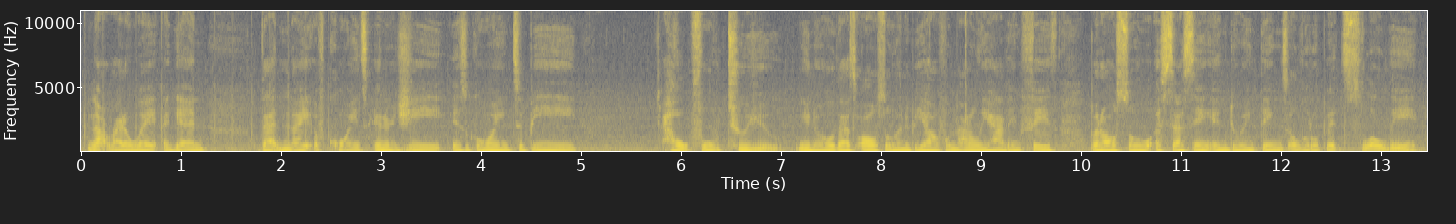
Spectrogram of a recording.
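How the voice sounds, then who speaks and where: A woman giving a casual tarot reading straight to her viewers, a little hoarse as she is losing her voice, often checking in with "okay?". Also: very deep voice, level tone, normal speed, dark tone, a little hiss or hum, low-quality recording. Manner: talks straight to viewers, repeats "okay?" and "you know". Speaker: tarot reader.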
